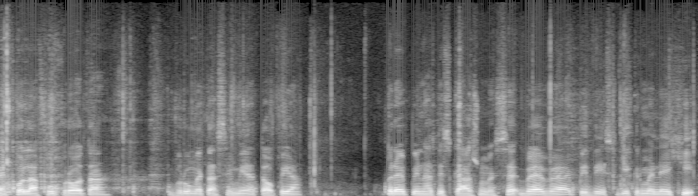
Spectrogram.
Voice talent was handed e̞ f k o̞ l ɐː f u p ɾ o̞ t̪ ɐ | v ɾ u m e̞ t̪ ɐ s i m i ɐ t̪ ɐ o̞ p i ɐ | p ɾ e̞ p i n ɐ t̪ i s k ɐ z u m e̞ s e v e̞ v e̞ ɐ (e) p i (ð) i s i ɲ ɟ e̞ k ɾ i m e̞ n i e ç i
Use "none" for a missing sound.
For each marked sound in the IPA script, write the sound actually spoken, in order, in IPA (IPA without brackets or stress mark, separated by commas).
e, ð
